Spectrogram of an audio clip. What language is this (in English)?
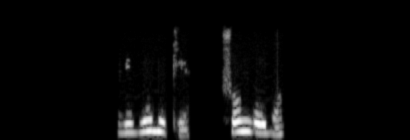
Mari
